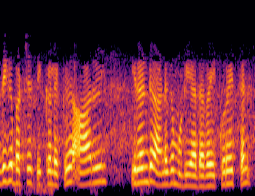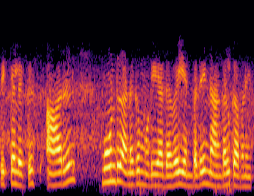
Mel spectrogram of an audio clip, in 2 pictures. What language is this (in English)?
Tamil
